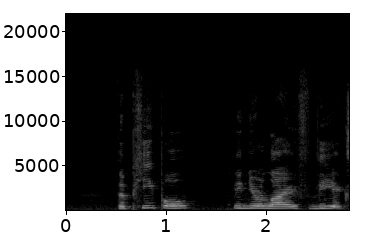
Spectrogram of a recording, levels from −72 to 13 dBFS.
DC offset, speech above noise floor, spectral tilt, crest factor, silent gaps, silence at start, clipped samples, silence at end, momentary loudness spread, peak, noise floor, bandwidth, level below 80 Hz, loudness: under 0.1%; 31 dB; -4 dB/octave; 18 dB; none; 0.5 s; under 0.1%; 0 s; 10 LU; -14 dBFS; -60 dBFS; 16 kHz; -72 dBFS; -31 LUFS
